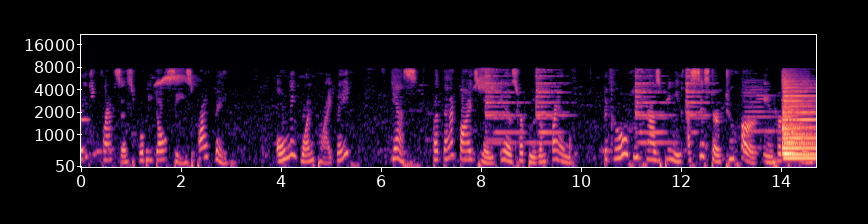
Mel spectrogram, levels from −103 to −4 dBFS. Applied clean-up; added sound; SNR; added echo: classical method Wiener filter.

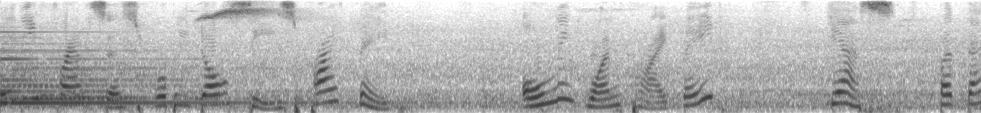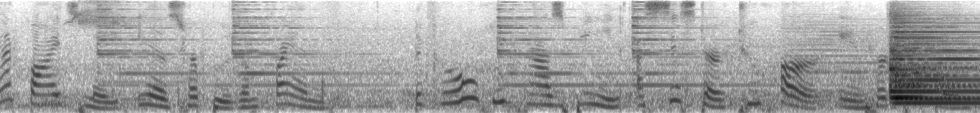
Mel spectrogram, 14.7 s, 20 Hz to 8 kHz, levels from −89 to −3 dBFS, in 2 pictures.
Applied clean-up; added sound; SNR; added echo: none; Church bell; -5 dB; none.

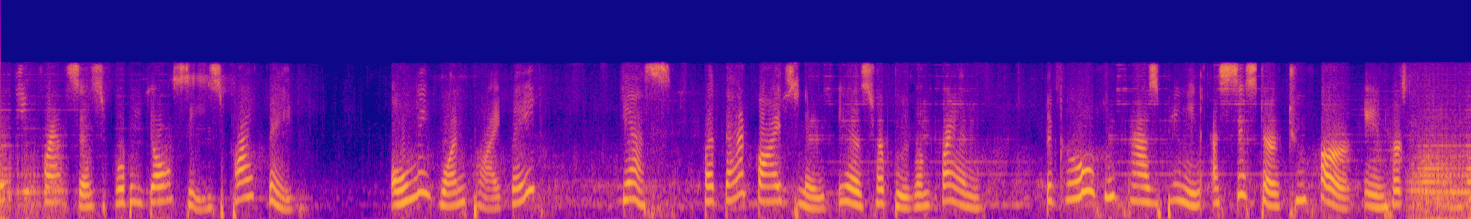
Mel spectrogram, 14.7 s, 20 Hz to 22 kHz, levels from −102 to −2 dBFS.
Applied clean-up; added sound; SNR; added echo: neural separator model SepFormer DNS4.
